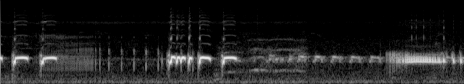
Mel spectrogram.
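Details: Local zebra dove with a small, clear voice, used to draw rival doves into singing: scattered short bursts of bright hooting notes, then a softer run of quick repeated notes and a brief buzzy swell near the end.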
